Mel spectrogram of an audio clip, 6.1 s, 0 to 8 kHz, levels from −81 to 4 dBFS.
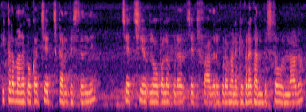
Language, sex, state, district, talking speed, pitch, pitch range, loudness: Telugu, female, Telangana, Mahabubabad, 125 wpm, 195 Hz, 185-200 Hz, -17 LUFS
